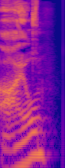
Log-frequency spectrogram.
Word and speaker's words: Islay: This apparently is pronounced The Islay is just pronounced Isle. – Yeah, that's a Scottish thing, according to someone.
